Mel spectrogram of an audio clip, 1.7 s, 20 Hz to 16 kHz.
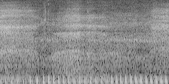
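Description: A Triumph Scrambler 400X motorcycle engine idles close up with a loud, rhythmic single-cylinder thump, pulsing evenly and steadily throughout.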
